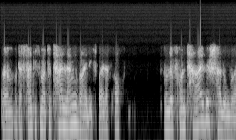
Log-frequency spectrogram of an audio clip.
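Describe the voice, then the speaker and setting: Moving at a fairly quick pace, a man with an ordinary speaking voice talks at a fairly high pitch with ordinary pitch variation. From northern Germany, Hamburg. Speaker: dog behaviourist and wilderness educator. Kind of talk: interview. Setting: phone call.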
